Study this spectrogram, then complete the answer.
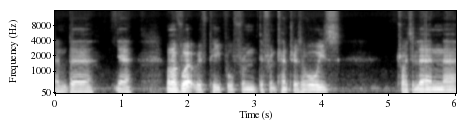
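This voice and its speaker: With an English accent, a man speaks in a very deep, low voice with a dark, mellow tone, flat monotone intonation and a moderate pace, pausing long and often, on a very clean recording with a silent background. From England. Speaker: miniature painting streamer. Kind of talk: live painting stream chat. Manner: halting.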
